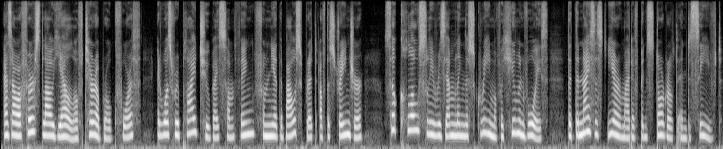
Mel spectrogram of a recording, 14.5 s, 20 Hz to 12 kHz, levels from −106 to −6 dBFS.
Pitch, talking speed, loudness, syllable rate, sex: 235 Hz, 170 wpm, -18 LUFS, 4.5 syllables/s, female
